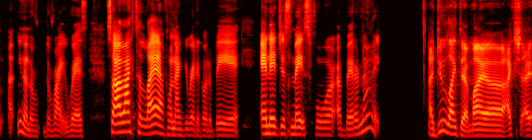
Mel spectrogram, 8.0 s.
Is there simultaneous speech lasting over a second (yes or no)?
no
